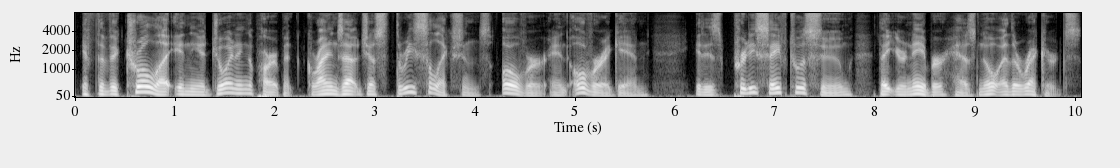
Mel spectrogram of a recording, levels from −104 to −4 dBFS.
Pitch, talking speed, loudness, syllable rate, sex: 110 Hz, 175 wpm, -18 LUFS, 5.2 syllables/s, male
